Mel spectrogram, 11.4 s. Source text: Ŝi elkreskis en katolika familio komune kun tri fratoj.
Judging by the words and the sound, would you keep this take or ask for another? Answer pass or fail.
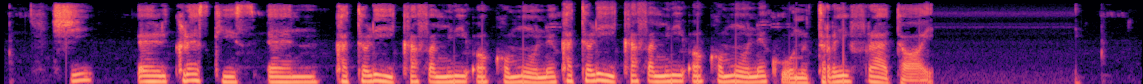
fail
